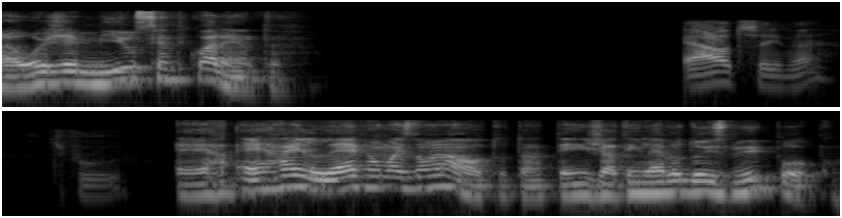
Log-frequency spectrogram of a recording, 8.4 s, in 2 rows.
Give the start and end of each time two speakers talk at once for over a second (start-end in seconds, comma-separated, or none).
none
